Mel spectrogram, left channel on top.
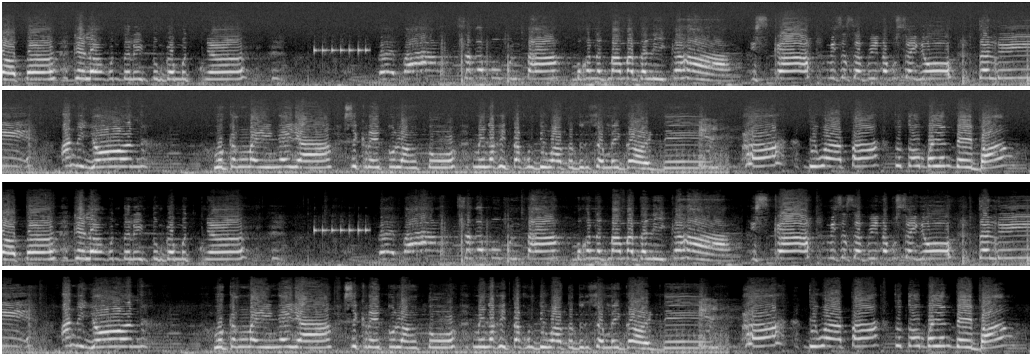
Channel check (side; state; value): left; noise; hiss, 23 dB below the sound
